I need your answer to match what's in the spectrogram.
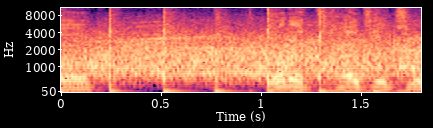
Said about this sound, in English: Let's clap. Yeah, what an achievement, bro.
